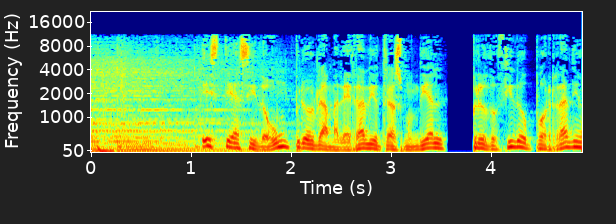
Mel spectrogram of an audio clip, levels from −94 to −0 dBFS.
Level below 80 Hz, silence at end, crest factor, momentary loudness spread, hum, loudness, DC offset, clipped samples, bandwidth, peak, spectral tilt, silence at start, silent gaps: -26 dBFS; 0 s; 14 dB; 6 LU; none; -15 LUFS; under 0.1%; under 0.1%; 11.5 kHz; -2 dBFS; -5.5 dB/octave; 0 s; none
